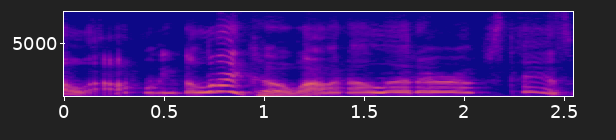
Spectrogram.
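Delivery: high, whiny protest; mock the friend's high indignant whine; squeaky defensive friend.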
